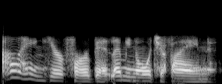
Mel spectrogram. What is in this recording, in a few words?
waiting here, swat fem; Counter Strike Model Pack; CS:GO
